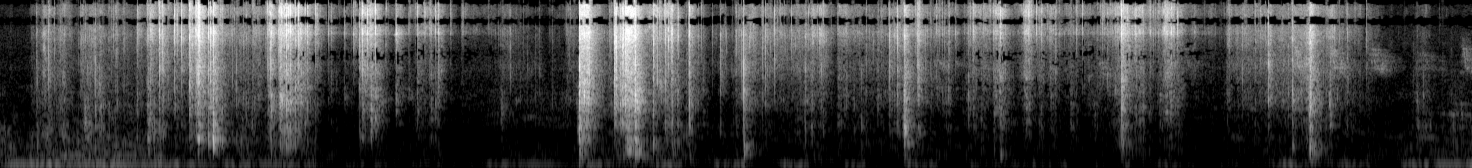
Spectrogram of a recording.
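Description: Parcel wrapping being torn open and crumpled by hand, crinkling in irregular crackles, loudest about two and six seconds in.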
